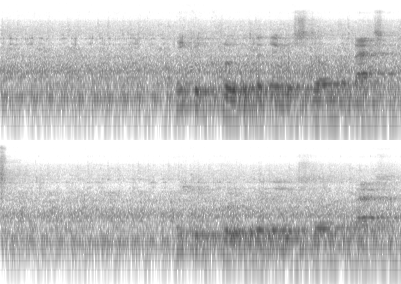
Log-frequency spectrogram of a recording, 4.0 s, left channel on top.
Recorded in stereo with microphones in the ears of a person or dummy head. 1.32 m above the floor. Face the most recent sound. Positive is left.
turn(degrees=70)  # may be behind; listen again after turning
